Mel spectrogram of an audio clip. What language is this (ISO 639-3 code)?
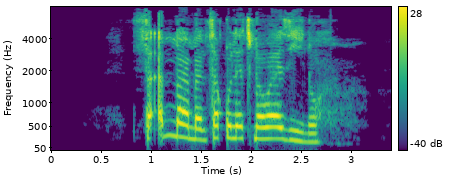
ara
